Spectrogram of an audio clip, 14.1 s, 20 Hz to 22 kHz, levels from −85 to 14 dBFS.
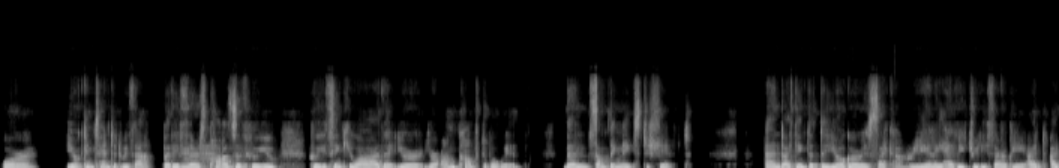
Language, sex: English, female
